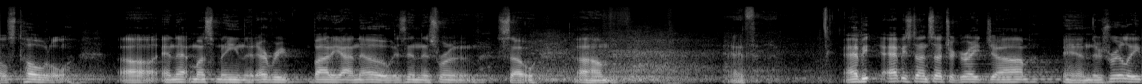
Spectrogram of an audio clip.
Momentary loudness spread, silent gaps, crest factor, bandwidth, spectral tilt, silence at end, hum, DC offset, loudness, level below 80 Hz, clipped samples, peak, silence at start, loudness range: 13 LU; none; 20 dB; 15.5 kHz; -6 dB/octave; 0 s; none; under 0.1%; -22 LUFS; -52 dBFS; under 0.1%; -2 dBFS; 0 s; 4 LU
